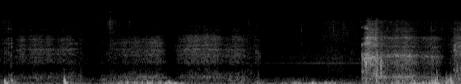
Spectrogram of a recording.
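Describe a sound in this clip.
Hands pull and crumble clumps of soil and grass roots.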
